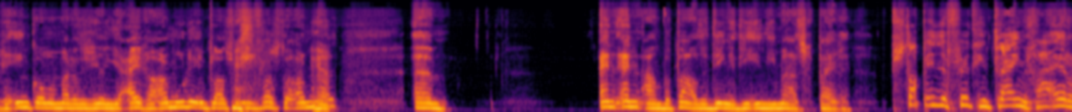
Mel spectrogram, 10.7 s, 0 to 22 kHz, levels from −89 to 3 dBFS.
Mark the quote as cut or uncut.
cut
